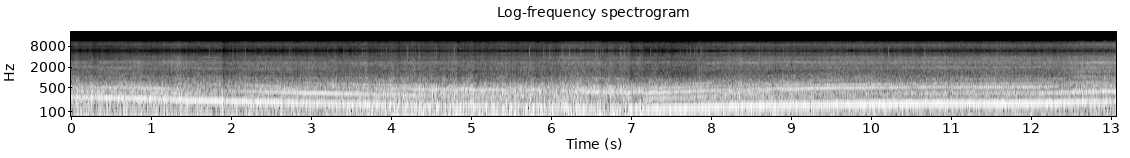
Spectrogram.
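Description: A motorcycle engine roars close by, its pitch dropping and then rising again.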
